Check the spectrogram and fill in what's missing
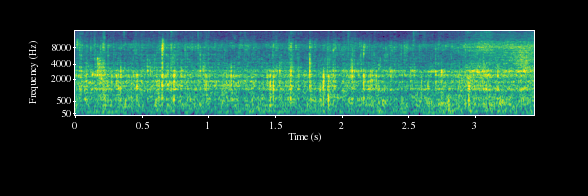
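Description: A village-style Bengali fish and taro stolon curry hisses and sizzles steadily in the pan as a little water goes in, a dense, even frying crackle throughout with no voices.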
